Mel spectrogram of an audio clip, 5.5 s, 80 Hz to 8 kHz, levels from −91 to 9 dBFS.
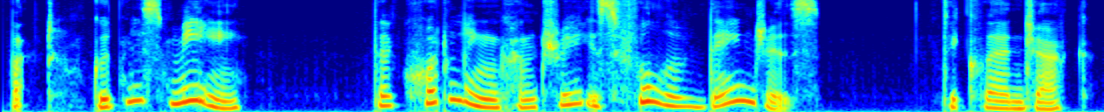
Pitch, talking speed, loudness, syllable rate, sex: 265 Hz, 110 wpm, -17 LUFS, 4.3 syllables/s, female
